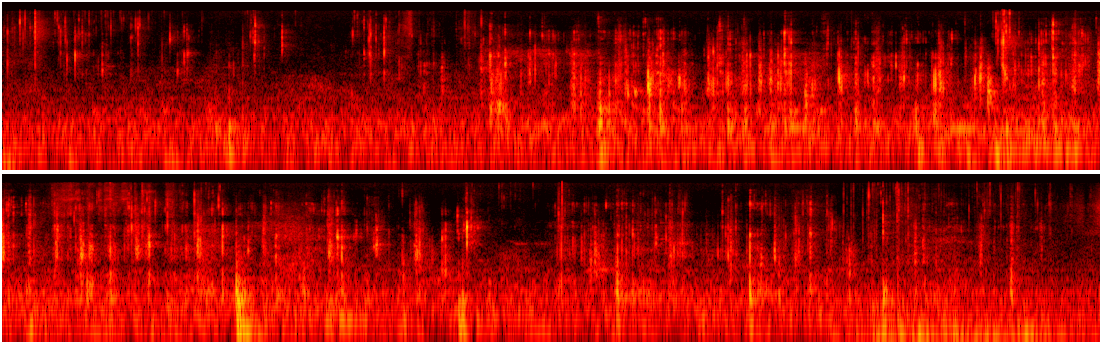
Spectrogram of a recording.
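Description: Close-miked chewing of creamy pasta: soft, wet mouth sounds with frequent small smacks and clicks.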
